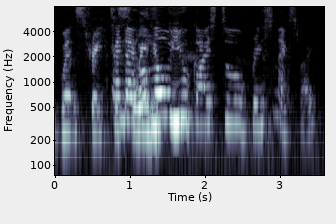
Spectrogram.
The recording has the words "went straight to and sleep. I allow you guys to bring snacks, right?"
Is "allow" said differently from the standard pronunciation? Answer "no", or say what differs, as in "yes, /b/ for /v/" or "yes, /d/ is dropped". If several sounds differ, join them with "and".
yes, /l/ is dropped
